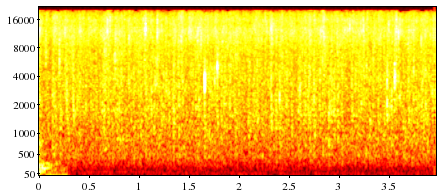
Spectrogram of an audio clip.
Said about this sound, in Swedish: Det har duggat i veckor redan och nu står regnet som spön i backen.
